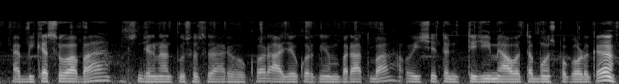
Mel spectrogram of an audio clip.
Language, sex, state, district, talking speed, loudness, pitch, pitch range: Bhojpuri, male, Bihar, Gopalganj, 195 wpm, -25 LUFS, 125 Hz, 125-135 Hz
